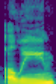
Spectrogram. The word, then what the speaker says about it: Aline: That comes from people have always had trouble pronouncing my name, Aline. People like to say Aileen, Eileen.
